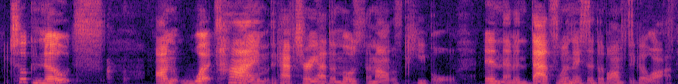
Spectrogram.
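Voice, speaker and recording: A woman's voice: mid-range voice, bright, forceful tone. A woman in her forties co-hosting a casual true-crime chat, talking loosely with lots of fillers. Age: 40s. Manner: loose and conversational, with frequent fillers. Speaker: podcast co-host. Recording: voice a bit distant from the mic.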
